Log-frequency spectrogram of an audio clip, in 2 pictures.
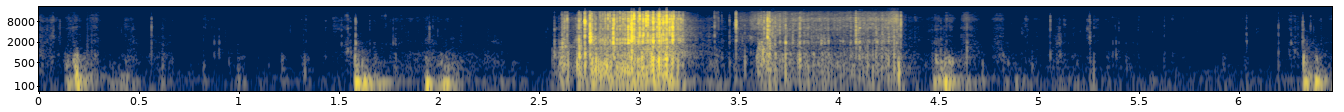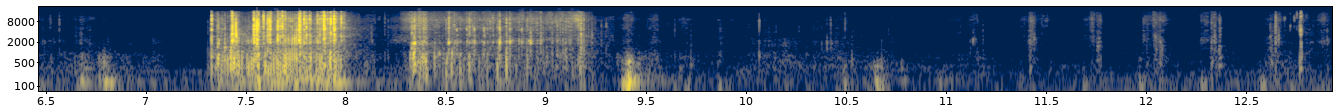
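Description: Tarot cards are shuffled close by in distinct bursts of riffling flutter, two long ones among shorter taps and handling sounds, with quiet gaps between.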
